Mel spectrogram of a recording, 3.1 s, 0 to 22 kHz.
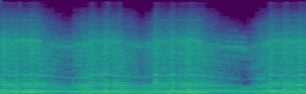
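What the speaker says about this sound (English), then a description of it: "you've got the mean deep grumble of that supercharger on top of that V8" Supercharged V8 from a street-build Hoonicorn in Car Mechanic Simulator, revving with a loud, deep grumble and a steady rich rumble that swells and dips across a few seconds, with no talk.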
